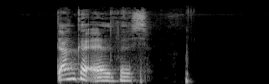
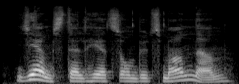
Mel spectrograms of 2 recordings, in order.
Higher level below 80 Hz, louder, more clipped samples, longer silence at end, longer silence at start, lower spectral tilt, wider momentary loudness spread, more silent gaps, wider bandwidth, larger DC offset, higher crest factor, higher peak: about the same, -60 dBFS vs -60 dBFS; first, -17 LUFS vs -20 LUFS; neither; first, 0.8 s vs 0.1 s; first, 0.55 s vs 0.15 s; second, -3.5 dB/octave vs -5.5 dB/octave; first, 22 LU vs 10 LU; neither; about the same, 16 kHz vs 16 kHz; neither; about the same, 20 dB vs 18 dB; about the same, -2 dBFS vs -2 dBFS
